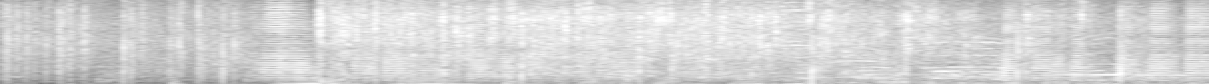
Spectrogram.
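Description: Firecrackers crackle and pop in rapid bursts.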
